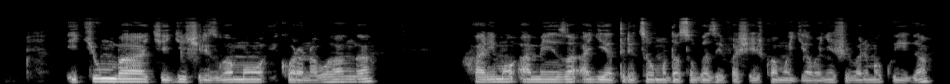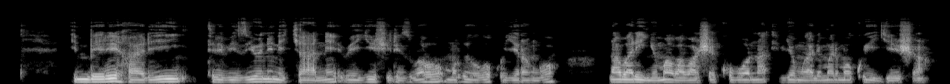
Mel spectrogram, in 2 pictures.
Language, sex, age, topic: Kinyarwanda, male, 25-35, education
